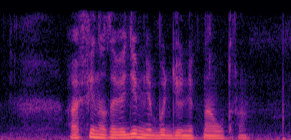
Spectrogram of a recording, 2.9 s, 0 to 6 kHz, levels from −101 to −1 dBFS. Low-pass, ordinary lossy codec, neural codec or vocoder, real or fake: 5.4 kHz; AAC, 48 kbps; none; real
